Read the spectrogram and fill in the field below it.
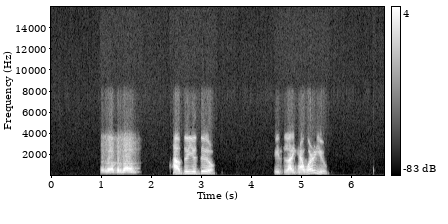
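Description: A woman speaks clearly in short phrases over an online call.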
